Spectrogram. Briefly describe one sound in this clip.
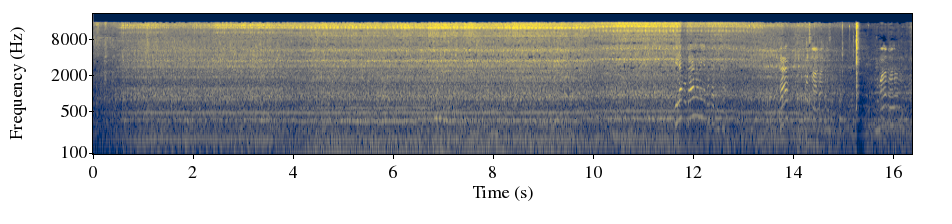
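A lathe spins with a steady mechanical hum.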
